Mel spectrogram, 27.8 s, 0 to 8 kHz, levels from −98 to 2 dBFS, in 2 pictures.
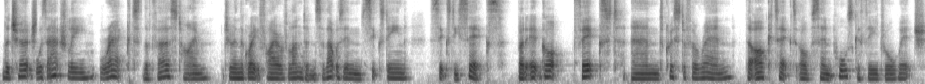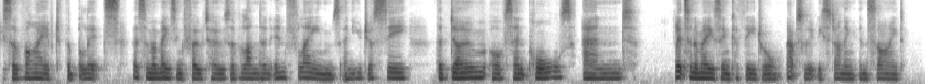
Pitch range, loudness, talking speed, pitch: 130-155 Hz, -28 LUFS, 130 wpm, 140 Hz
